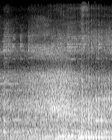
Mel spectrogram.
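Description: Motorcycle approaching and passing close by, its engine and road noise swelling to loudest in the second half.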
